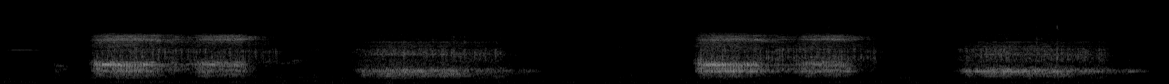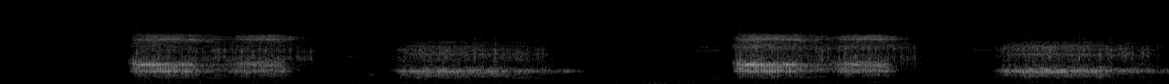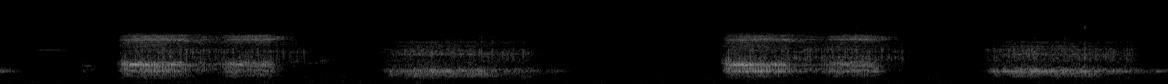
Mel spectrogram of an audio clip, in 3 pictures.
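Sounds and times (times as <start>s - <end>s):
rhythmic snoring: 0.8s - 11.5s, 12.9s - 17.8s, 18.5s - 35.0s.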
